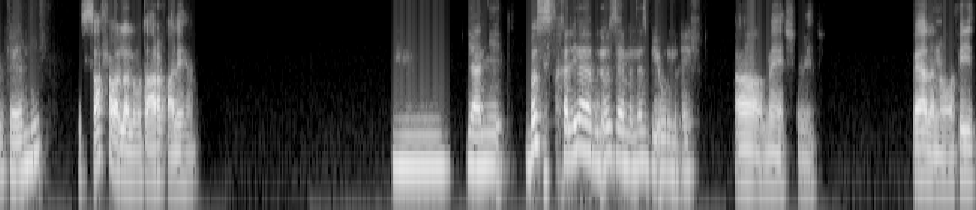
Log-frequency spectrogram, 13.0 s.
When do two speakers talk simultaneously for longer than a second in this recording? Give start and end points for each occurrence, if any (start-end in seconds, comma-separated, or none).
none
